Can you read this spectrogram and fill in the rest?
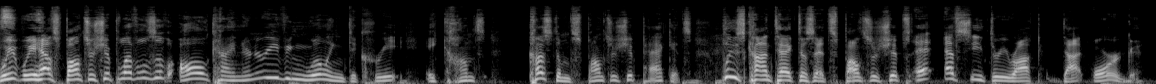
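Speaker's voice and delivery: on-air radio announcer voice. Reading out the sponsorship and contact info, in a radio announcer voice. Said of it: "That's my radio voice".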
